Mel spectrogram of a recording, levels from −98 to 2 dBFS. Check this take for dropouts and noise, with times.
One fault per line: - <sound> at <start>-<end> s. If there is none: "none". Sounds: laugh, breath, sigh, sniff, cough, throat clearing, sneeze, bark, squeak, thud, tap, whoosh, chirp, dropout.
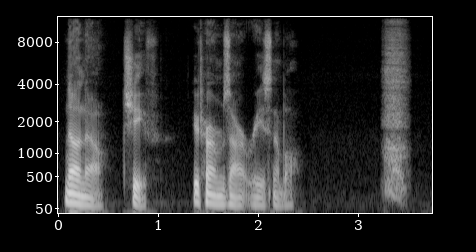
- sniff at 3.2-3.5 s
